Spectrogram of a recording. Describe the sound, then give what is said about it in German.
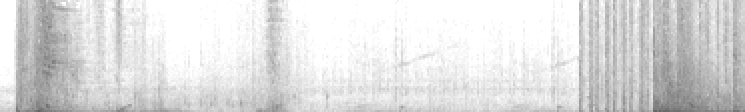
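Video game gunfire shoots through a wall: a few sharp bursts early on, then quieter stretches, ending in dense, loud, rapid shooting. “Die schießen durch die Wall!”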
